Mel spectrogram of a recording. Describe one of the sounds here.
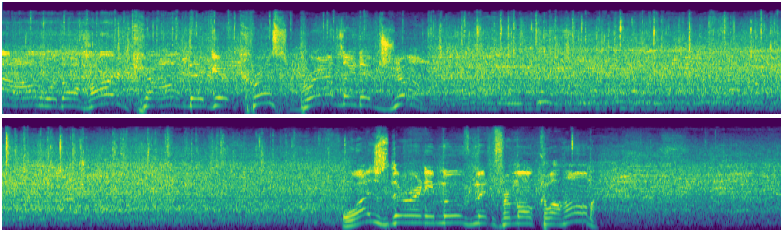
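A large crowd murmurs and cheers in a big echoing stadium.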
